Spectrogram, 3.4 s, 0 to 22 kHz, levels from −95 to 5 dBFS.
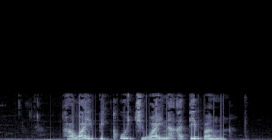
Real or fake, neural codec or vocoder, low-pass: real; none; 7.2 kHz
